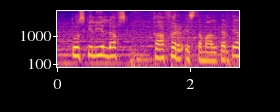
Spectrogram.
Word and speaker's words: کافر: اس کے لیے لفظ کافر استعمال کرتے ہیں. البتہ پشتو لہجے میں کاپر کہتے ہیں، کاپر.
